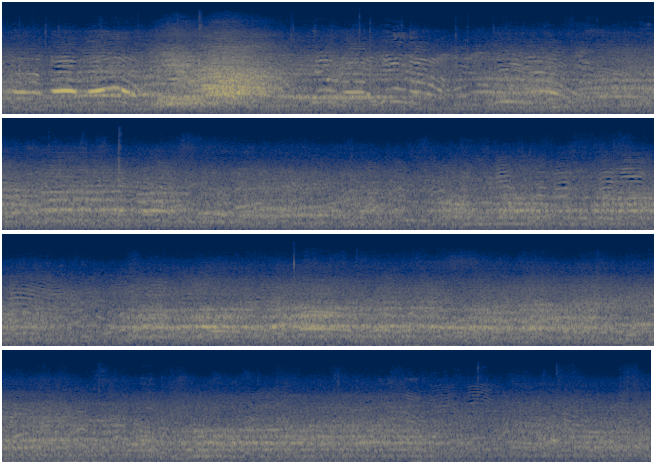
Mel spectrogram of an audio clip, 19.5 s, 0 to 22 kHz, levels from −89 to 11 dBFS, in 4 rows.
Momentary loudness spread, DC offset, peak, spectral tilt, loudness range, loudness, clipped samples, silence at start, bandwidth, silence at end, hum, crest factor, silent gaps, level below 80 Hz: 14 LU; under 0.1%; -6 dBFS; -4 dB/octave; 9 LU; -28 LUFS; under 0.1%; 0 s; 13 kHz; 0 s; none; 22 dB; none; -58 dBFS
